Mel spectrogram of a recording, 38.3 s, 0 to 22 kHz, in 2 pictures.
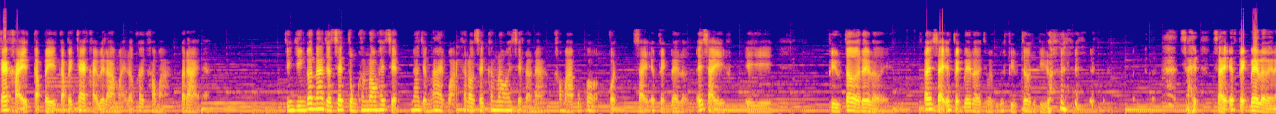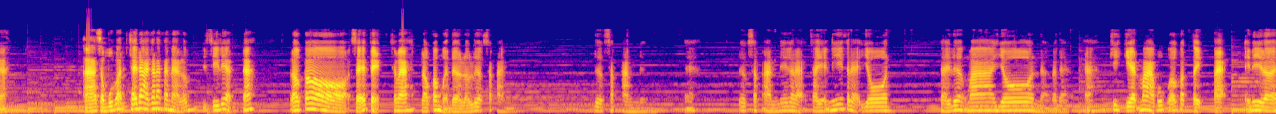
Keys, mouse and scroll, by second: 13.5 click, 20.0 click, 21.3 click, 24.2 click, 26.2 click, 30.7-31.8 drag, 32.6 click, 33.7 click, 34.3-35.1 drag, 36.8 click.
